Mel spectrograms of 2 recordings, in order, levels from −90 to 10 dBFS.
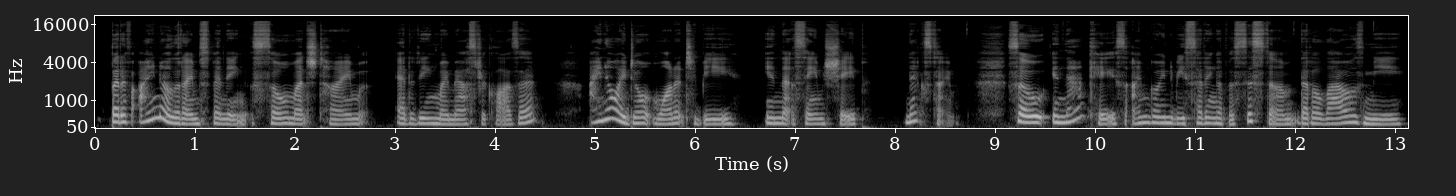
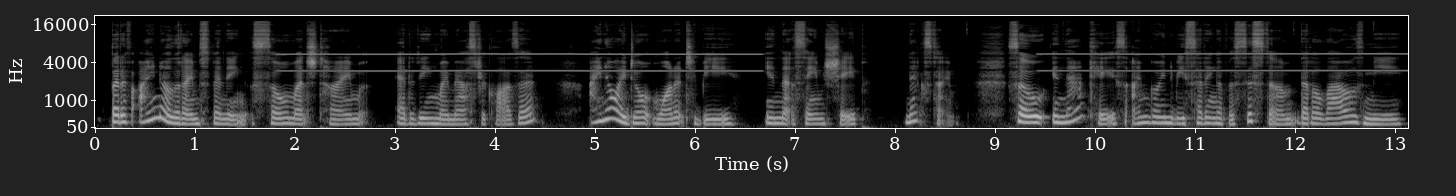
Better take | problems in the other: first | high-pitched whine; loud; from 2 to 6.5 s and from 9.5 s on; 5.5 kHz, 5 dB below the speech

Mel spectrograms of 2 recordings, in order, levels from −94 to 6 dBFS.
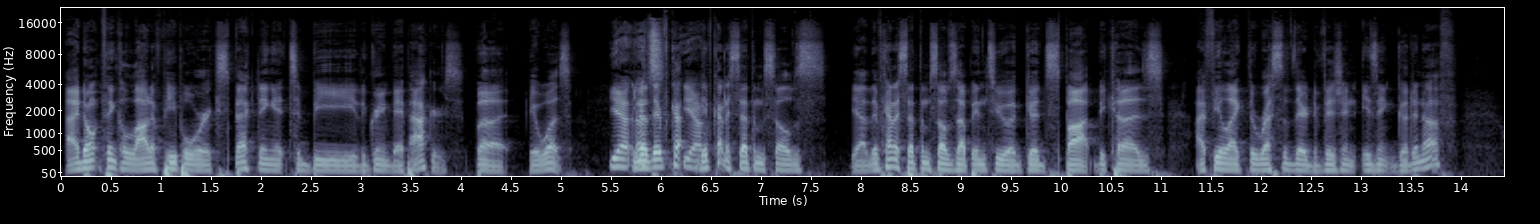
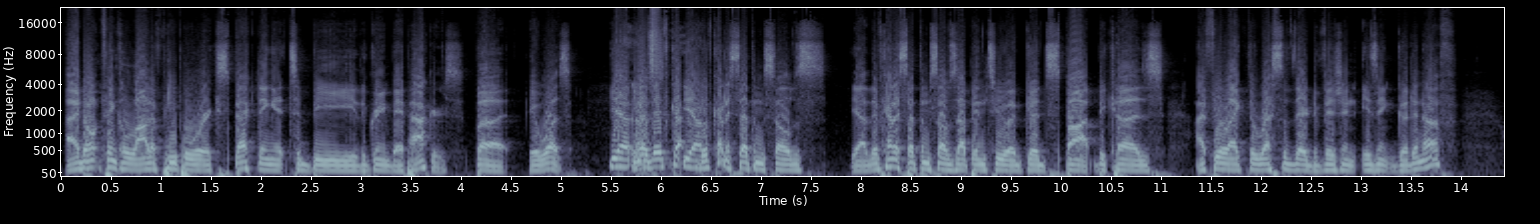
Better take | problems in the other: first | distortion; heavy; 18% of the sound clipped

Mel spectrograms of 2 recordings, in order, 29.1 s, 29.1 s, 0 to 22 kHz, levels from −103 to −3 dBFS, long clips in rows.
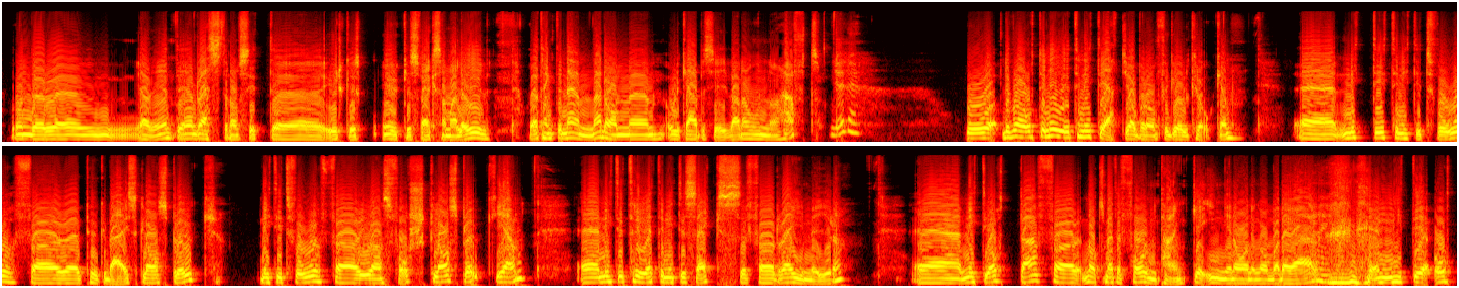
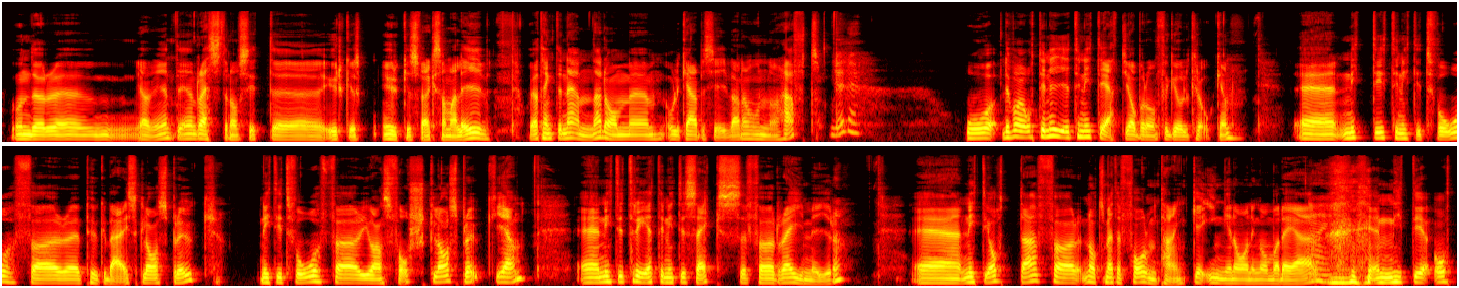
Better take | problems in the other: second | distortion; heavy; 28% of the sound clipped

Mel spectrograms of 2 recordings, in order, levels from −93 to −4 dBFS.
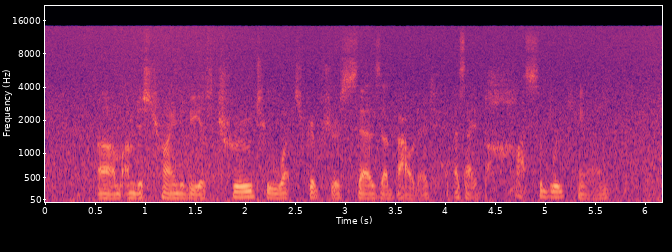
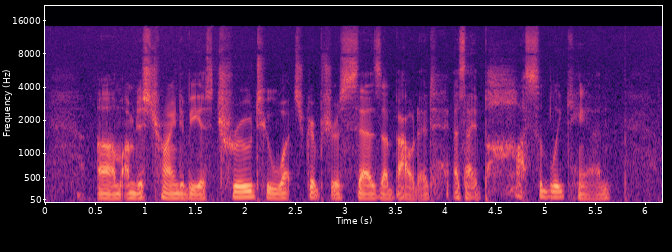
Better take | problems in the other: second | hiss; loud; throughout; 4 dB below the speech; faint in the second

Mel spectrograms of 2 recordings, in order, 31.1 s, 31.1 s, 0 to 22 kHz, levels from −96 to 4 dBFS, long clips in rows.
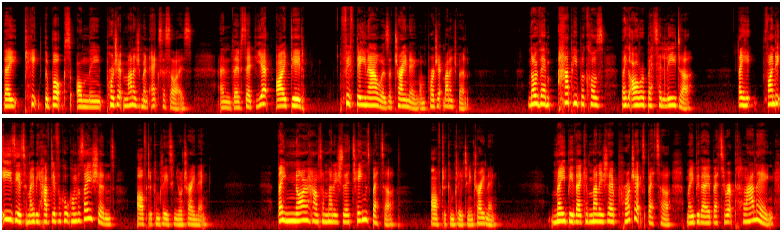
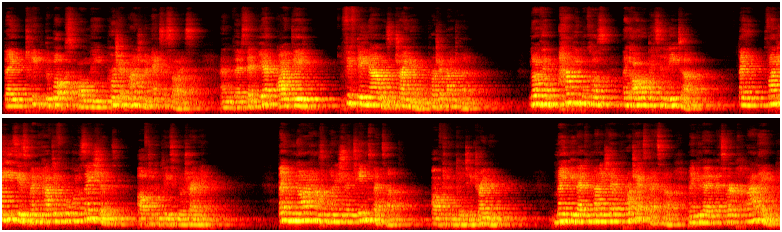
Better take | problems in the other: first | off-mic speech; far // room echo; strong; dies away in 1.2 s

